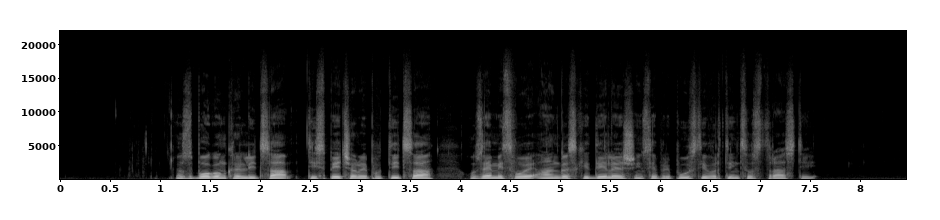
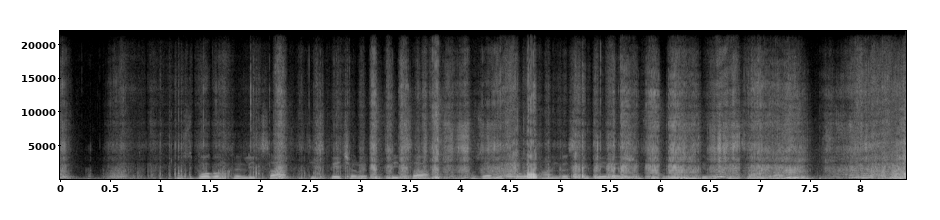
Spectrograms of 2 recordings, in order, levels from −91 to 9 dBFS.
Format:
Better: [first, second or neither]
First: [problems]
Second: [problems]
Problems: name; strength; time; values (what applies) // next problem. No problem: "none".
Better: first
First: none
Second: background sound (Zipper (clothing)); 3 dB above the speech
